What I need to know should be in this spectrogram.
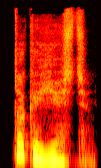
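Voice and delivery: resigned, sighing confirmation; wistful agreement; sighing admission. A narrator's reading. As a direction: confirm it with a sigh. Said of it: "вздохнув, подтвердила она".

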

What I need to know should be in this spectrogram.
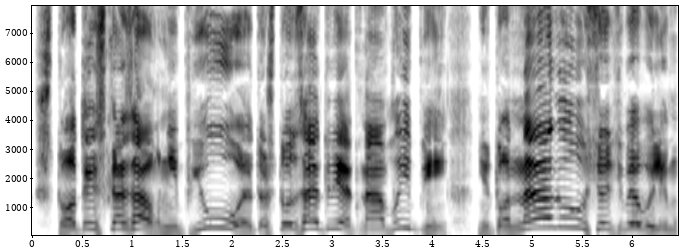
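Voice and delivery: high, loud indignant outburst; outraged toastmaster's bullying shout; threatening. A narrator's reading. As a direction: threaten him at full voice. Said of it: "угрожающе проговорил Тамада".

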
